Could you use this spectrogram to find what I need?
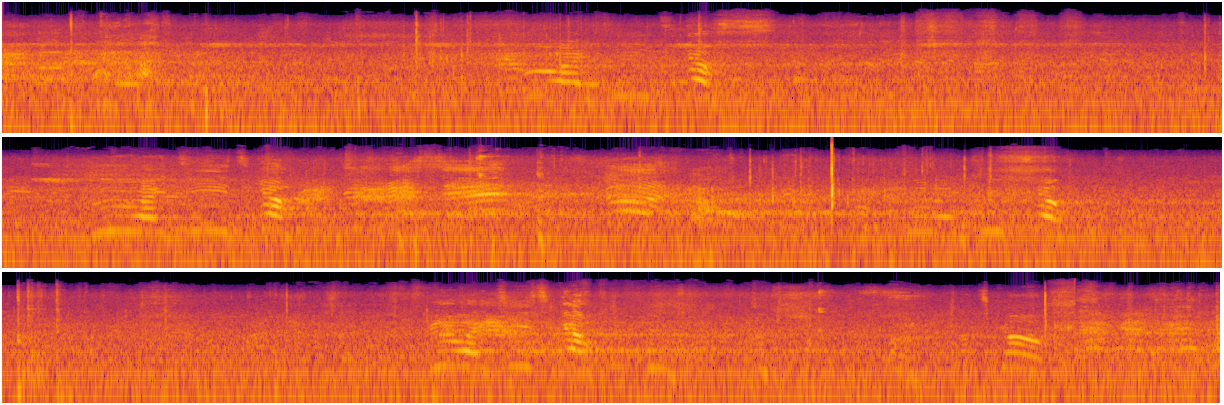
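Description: Football players thud into a padded tackling dummy.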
